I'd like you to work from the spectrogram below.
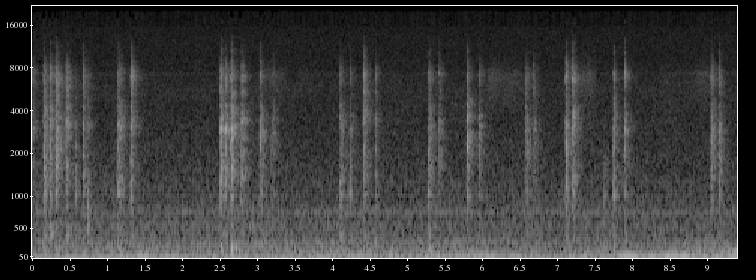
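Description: Someone types on a computer keyboard in short clusters of close, sharp keystrokes separated by brief pauses, steady and fairly quiet against a low background hum.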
